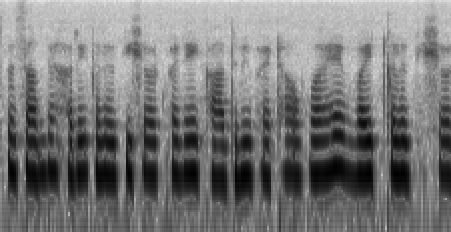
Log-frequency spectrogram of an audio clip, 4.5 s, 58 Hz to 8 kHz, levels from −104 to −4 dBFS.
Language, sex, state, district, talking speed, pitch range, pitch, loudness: Hindi, female, Madhya Pradesh, Bhopal, 210 wpm, 195-205 Hz, 200 Hz, -14 LUFS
